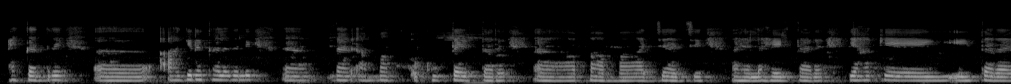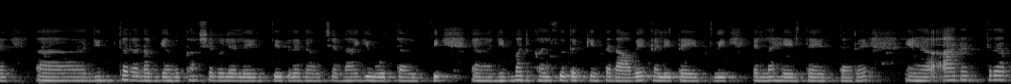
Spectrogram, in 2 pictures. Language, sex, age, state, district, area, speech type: Kannada, female, 18-30, Karnataka, Hassan, urban, spontaneous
